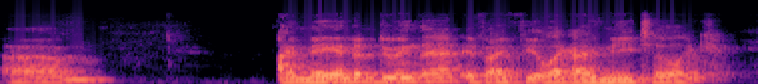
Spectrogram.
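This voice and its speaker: A man with fairly even intonation. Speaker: software developer and tech speaker. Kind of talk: technical webinar presentation. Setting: video call from an office. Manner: loud; fast.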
